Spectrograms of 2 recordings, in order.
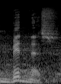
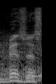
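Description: First: The middle consonant is a d sound. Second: The middle consonant is a z sound. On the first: This is the street way. "they say bidness" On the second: This is the standard way. "They don't say business"

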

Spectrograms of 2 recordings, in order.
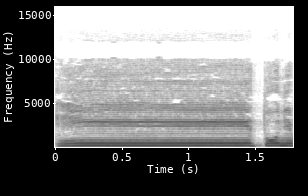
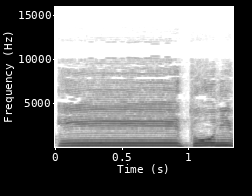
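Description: First: The long vowel is held for very long. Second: The long vowel is held for medium length. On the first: "بالإشباع" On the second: "بالتوسط"

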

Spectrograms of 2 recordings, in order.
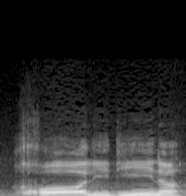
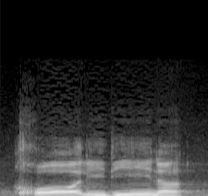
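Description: No difference in how they are said.

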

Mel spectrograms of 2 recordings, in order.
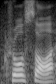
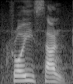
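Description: First: The word is said with a French-style pronunciation. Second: The word is sounded out letter by letter. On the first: "why is the French bread croissant called croissant" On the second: "and not croissant? Because that's how it's spelled"

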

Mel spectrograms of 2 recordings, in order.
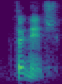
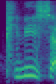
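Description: First: The word begins with a clear F sound. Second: The word begins with a P-like sound. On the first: The speaker calls it right. "F 발음 살려서 위에 치아가 아래 입술 안쪽에" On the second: The speaker calls it wrong. "피니시 아니고"

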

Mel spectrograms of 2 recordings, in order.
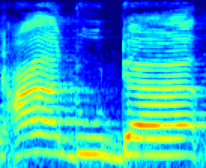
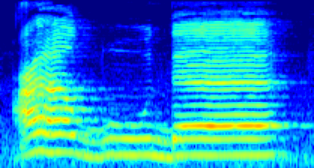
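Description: First: The syllables are said with heavy, forceful energy. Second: The syllables are said softly and lightly. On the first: The speaker calls it wrong. "Bukan ... Semangat sangat tu" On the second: The speaker calls it right. "Kalau da ni dia manja. Ha, gedik-gedik sikit"

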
